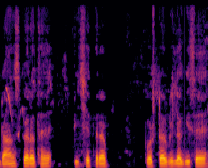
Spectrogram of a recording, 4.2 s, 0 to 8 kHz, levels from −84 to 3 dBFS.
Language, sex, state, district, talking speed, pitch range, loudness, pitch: Hindi, male, Chhattisgarh, Balrampur, 130 wpm, 115-125 Hz, -19 LUFS, 120 Hz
